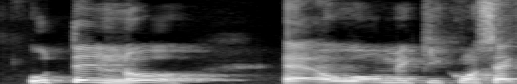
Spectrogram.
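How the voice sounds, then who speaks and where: A man at a very slow pace, with audible room echo. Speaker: teacher. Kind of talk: lecture.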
